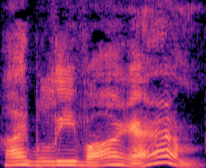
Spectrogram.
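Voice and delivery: a touch of a simple bear; Pooh. A narrator's reading. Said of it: "said Pooh".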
